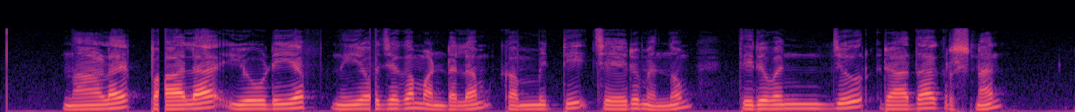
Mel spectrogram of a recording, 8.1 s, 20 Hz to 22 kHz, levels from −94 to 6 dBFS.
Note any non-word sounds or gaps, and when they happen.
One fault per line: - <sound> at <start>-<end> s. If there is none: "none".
- dropout at 1.2-1.2 s
- dropout at 2.8-2.8 s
